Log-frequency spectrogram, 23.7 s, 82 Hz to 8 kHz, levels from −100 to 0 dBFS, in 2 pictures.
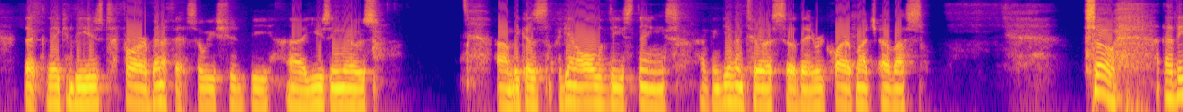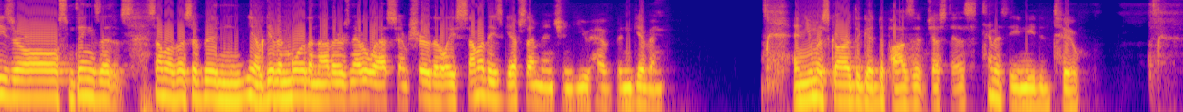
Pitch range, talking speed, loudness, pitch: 110-145 Hz, 205 wpm, -11 LUFS, 120 Hz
